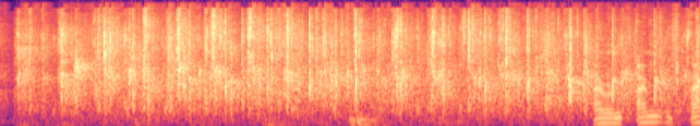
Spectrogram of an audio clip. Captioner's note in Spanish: aplausos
